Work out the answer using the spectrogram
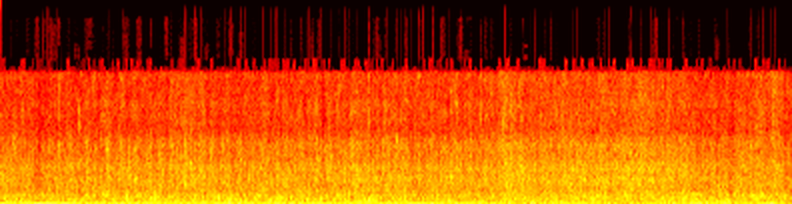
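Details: Sharp single-tub washing machine after repair that fixed a stony grinding with water: smooth, even churning hum with water swishing, no gritty grinding underneath; running quietly.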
